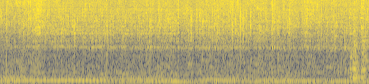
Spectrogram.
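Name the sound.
black cumin seeds and onions frying in oil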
